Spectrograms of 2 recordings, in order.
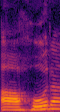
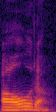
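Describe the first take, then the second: First: An h sound is heard before the o. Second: No h sound is heard before the o. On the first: The speaker calls it wrong. "आहोरा नहीं" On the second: The speaker calls it right. "आचे हमेशा सिलेंसियो, साइलेंट रहता है"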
